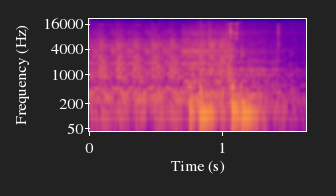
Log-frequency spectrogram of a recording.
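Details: 1993 Proton Saga Iswara, long stored in a barn, first start with no exhaust fitted: two harsh, deep coughs as it catches and fires, raw and tractor-like with no silencing, then ticks over without surging; missing exhaust, needs a service.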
